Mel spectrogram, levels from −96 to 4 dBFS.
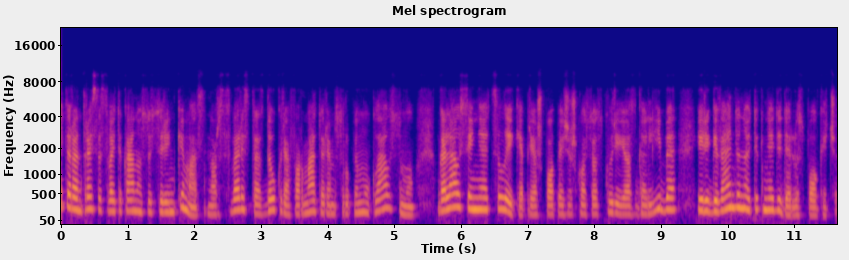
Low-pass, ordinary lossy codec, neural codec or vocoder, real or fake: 7.2 kHz; Opus, 16 kbps; none; real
